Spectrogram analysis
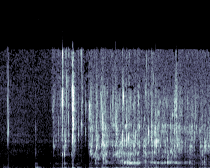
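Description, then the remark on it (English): A couple of faint drips, then liquid pours steadily from a bottle into a glass, a bubbling gurgle with a ringing tone that rises as the glass fills. No one speaks. “Look, if you want to play that game, I can fill my glass from this bottle.”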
